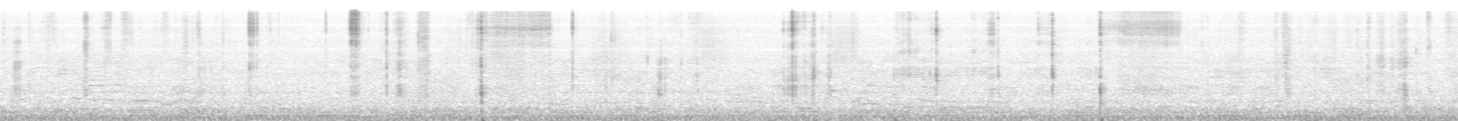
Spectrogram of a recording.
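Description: Faint hand-sewing sounds: scattered small sharp clicks of a needle against a metal thimble and glass seed beads, with soft hissing pulls of thread drawn through the beading backing about five and eleven seconds in.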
